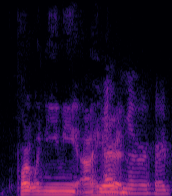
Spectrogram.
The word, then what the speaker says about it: Hueneme: So like Port Hueneme out here. I've never heard that shit. Yeah, it's spelled like Hueneme, but it's right by Oxnard.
